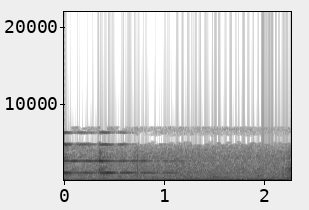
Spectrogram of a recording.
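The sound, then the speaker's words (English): A single bell rings out, its bright metallic tone lingering and slowly fading over about a second above a steady low background rumble. “So, Watchful, the porter, rang the bell.”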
